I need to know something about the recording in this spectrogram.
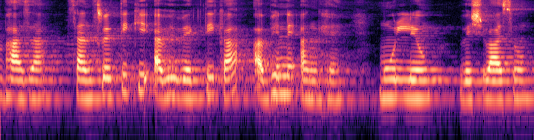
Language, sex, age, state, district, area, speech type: Hindi, female, 18-30, Madhya Pradesh, Gwalior, rural, spontaneous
